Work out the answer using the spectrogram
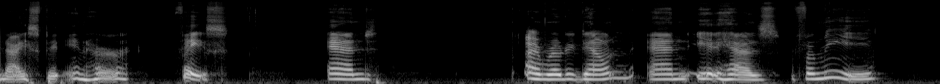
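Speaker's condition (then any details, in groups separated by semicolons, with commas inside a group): Cerebral palsy; wheelchair user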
